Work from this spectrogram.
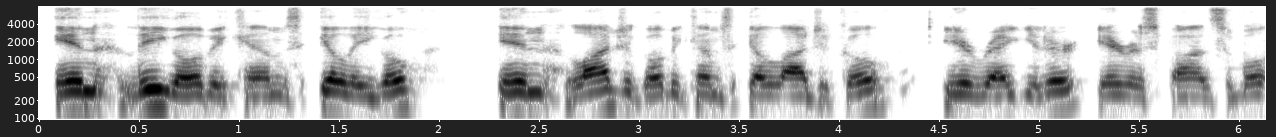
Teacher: it changes completely when next to an r or an L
